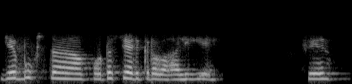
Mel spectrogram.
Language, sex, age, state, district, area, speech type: Punjabi, female, 18-30, Punjab, Fazilka, rural, conversation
